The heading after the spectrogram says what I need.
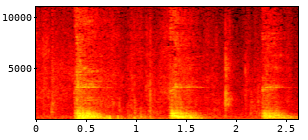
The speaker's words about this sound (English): The owner of the Thundering Footsteps makes himself known as the Nazi super soldier who Mr. Adventure faced when he defeated the Schwarzgeist the first time,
